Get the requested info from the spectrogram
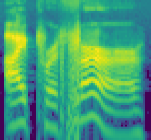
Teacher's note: you want to put stress on the second syllable so make that second syllable clearer louder longer and higher pitched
